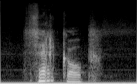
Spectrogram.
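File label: "verkoop", Dutch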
